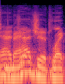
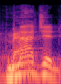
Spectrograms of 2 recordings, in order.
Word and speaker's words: Majid: Oh, it's Majid. Majid. Yeah, Majid talks about this in detail, but it's a conversation that a lot of people aren't ready for. You'll always remember Majid's name because it's like magic.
